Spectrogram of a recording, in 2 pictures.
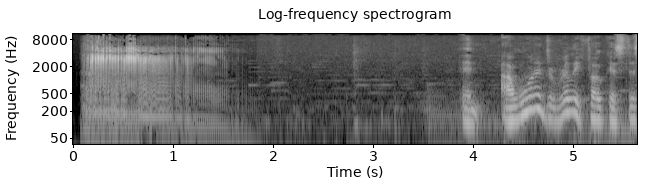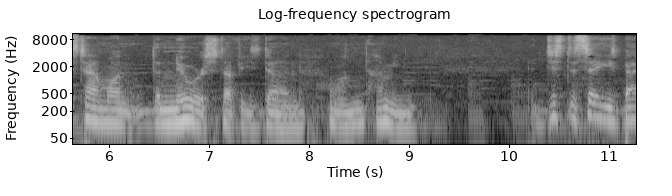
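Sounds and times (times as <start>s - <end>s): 
long loud buzzy sputtering fart: 0.0s - 2.1s
speech: 3.9s - 9.2s, 10.4s - 11.2s.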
